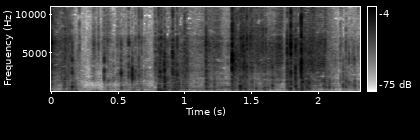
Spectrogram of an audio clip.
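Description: Paper envelope being handled and opened: a run of short, crisp crinkles and rustles in several quick clusters.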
